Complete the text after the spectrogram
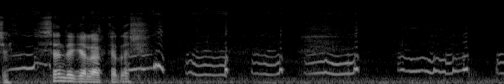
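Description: Puppies whine and yelp close by, in high, squeaky cries.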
